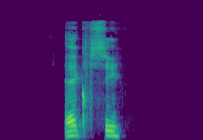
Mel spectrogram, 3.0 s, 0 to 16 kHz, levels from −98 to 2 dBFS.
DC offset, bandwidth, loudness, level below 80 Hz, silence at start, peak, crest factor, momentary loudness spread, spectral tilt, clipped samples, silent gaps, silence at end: under 0.1%; 9.4 kHz; -24 LUFS; -68 dBFS; 1 s; -6 dBFS; 20 dB; 12 LU; -4.5 dB/octave; under 0.1%; none; 1.25 s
